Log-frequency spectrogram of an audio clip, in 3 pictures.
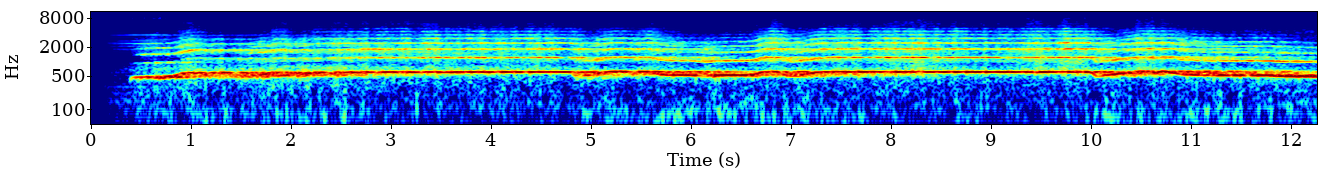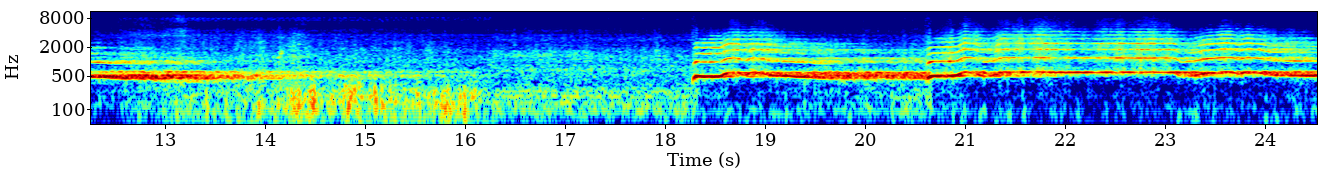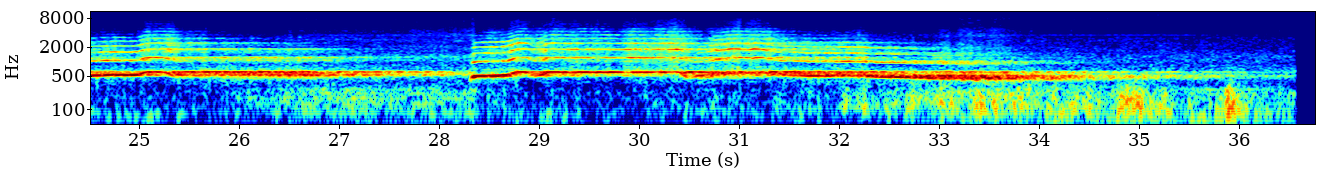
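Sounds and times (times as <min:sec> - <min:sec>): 
ghost whistle: 0:00.0 - 0:15.8, 0:18.2 - 0:36.3.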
